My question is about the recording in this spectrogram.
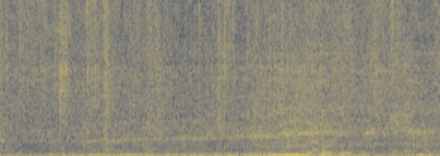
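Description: A steady low hum, with people's voices faintly in the background.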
